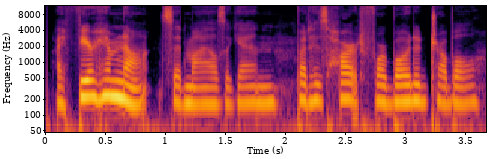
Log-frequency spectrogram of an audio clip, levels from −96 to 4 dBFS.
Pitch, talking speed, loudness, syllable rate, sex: 180 Hz, 195 wpm, -19 LUFS, 5.5 syllables/s, female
